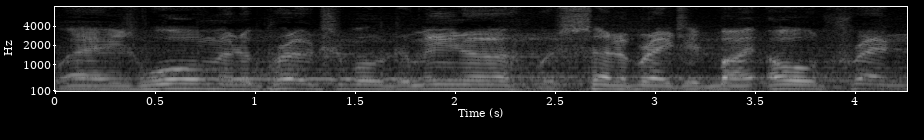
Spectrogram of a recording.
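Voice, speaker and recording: A put-on character voice from a man, fairly high in pitch, at a moderate pace, with clear echo and clear background noise. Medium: video game. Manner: dry, lecturing, pedantic.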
